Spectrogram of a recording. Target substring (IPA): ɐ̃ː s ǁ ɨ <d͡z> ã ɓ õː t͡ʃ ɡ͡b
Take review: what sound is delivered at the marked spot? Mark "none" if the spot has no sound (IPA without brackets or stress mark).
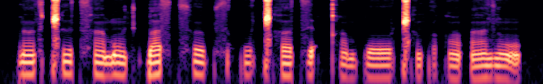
t͡sʰ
